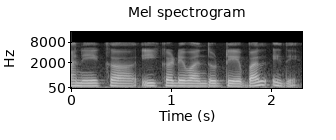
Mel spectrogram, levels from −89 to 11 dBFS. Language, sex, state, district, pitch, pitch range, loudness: Kannada, female, Karnataka, Bidar, 175 Hz, 170-180 Hz, -15 LUFS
